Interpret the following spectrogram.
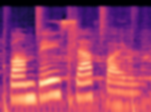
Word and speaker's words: Bombay Sapphire: Aunque la señorita de Google dice que se pronuncia Bombay Sapphire.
